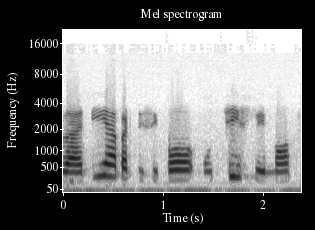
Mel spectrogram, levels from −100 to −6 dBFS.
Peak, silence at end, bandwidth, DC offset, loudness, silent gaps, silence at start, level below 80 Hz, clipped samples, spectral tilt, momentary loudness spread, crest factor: -10 dBFS; 0.1 s; 4.8 kHz; under 0.1%; -26 LUFS; none; 0 s; -54 dBFS; under 0.1%; -5 dB/octave; 8 LU; 16 dB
